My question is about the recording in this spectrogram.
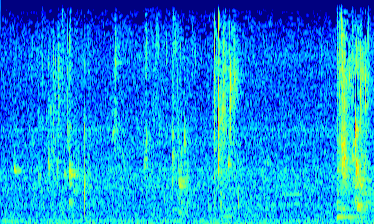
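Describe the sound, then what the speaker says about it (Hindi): Cooking oil pours into a pot set on a stove, giving faint liquid drips and splashes over a quiet background, with a brief louder splash near the end. "अब हम इसमें ऑयल डालेंगे"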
